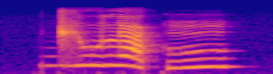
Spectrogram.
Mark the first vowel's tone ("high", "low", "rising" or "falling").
high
